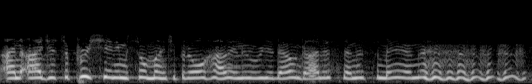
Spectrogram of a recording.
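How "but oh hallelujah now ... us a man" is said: ordinary talk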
